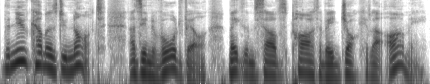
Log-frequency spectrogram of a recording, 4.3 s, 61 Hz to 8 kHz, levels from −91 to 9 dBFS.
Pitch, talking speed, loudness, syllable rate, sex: 125 Hz, 195 wpm, -17 LUFS, 6.5 syllables/s, male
